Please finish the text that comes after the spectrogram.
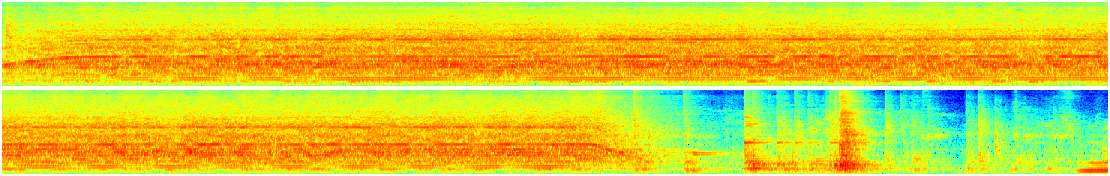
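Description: A hair dryer blows on a watercolour painting of Sutton Park with a loud, steady whirring roar for about eleven seconds, then switches off, leaving a few light clunks and rustles.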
